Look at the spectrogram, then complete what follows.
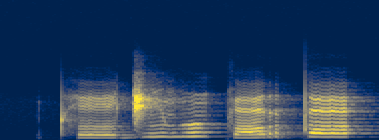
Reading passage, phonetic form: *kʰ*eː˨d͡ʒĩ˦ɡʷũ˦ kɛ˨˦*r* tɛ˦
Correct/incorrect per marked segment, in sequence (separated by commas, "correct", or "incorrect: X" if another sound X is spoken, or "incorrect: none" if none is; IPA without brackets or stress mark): incorrect: pʰ, correct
